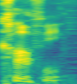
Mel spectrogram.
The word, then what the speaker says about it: Coffey: And Michael Clarke Duncan as John Coffey. Like the drink, but not spelled the same.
